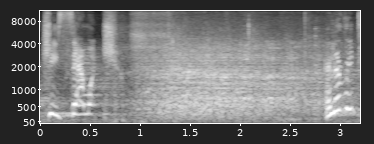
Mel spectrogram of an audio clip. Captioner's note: audience laughter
